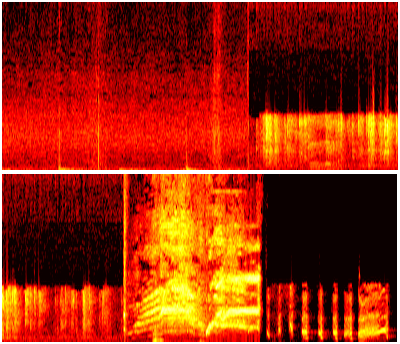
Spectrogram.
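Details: Domestic cat in a funny pet compilation gives a loud, drawn-out meow that rises and bends in pitch, followed by short clipped sounds, after quieter clicks and scraping, with laughter and people talking nearby.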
